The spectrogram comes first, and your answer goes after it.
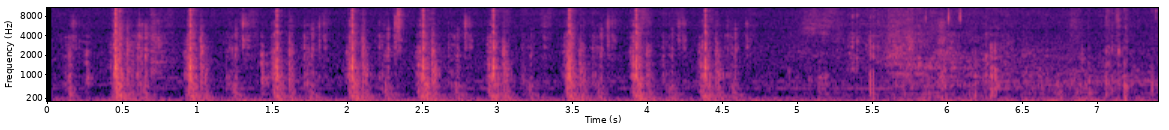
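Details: Jeep Wrangler JLU: sharp metallic driveline clunks about twice a second over a low drivetrain rumble, from between transfer case and rear axle, heard mostly in lower gears at low speeds with throttle changes; owner unsure whether normal.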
